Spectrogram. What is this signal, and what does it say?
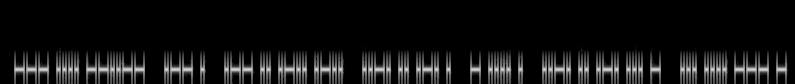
Morse code, heard as a keyed tone, about 37 wpm, 700 Hz. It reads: OH, WE WILL FIRE THE FIRST SHOT
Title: Sentences from Top 1100 Words 40wpm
